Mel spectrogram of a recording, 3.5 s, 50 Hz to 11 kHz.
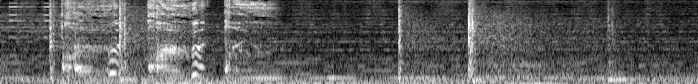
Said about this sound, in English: But after 10 days, she sees no improvement. The cough was getting worse as opposed to getting better.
